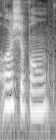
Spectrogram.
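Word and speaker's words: Haurchefant: You gotta say it like Alphinaud does. Orchifant.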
